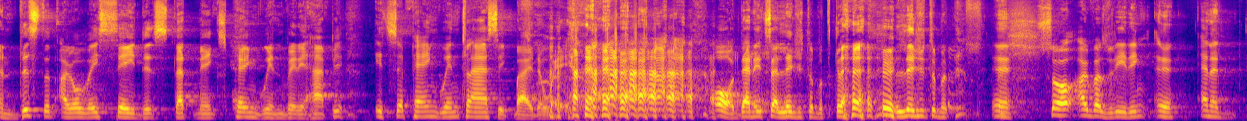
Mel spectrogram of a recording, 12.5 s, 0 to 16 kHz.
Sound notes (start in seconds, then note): 5.3 laughter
